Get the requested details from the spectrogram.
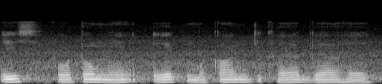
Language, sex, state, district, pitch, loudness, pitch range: Hindi, male, Uttar Pradesh, Shamli, 110 Hz, -14 LUFS, 110-115 Hz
